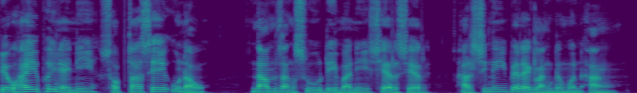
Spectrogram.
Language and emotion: Bodo, neutral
